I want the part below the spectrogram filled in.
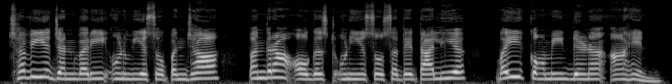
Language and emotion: Sindhi, neutral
